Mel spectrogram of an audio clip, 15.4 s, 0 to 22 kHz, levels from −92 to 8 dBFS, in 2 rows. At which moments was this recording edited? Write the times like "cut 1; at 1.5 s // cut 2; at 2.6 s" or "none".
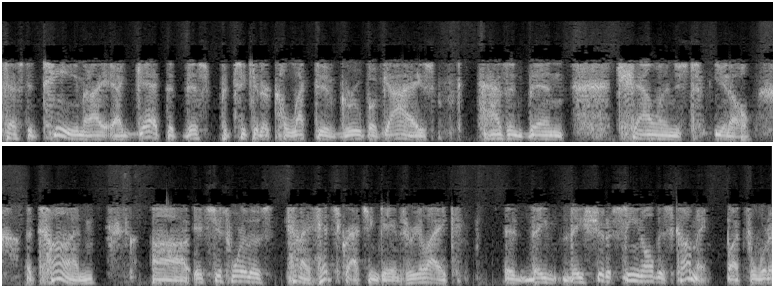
none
